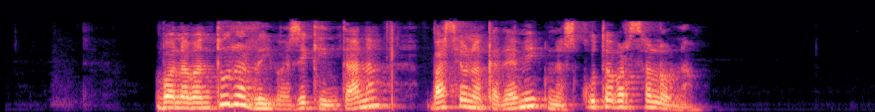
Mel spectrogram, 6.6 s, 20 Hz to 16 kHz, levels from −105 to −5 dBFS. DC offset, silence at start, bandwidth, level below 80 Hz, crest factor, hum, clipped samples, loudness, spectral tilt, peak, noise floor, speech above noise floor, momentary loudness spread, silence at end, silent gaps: under 0.1%; 1.15 s; 8.2 kHz; -58 dBFS; 18 dB; none; under 0.1%; -17 LUFS; -5.5 dB/octave; -2 dBFS; -90 dBFS; 73 dB; 8 LU; 1.35 s; none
